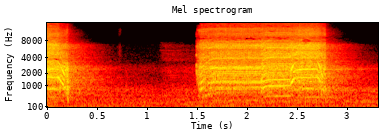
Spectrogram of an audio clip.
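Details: Mini cordless brushless rotary hammer drill on Makita 18V battery, switched to plain drilling mode: two short bursts of high even motor whir spinning up and winding down cleanly, no knocking or grinding; healthy.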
